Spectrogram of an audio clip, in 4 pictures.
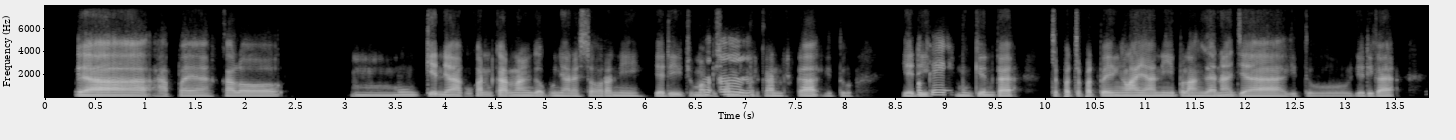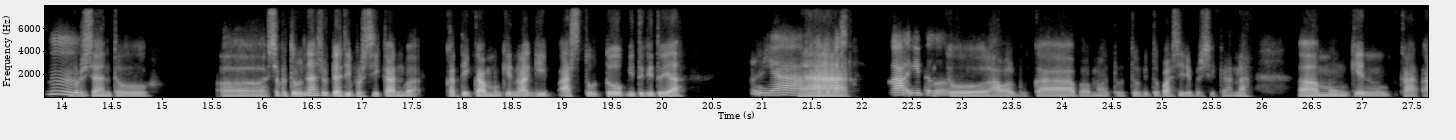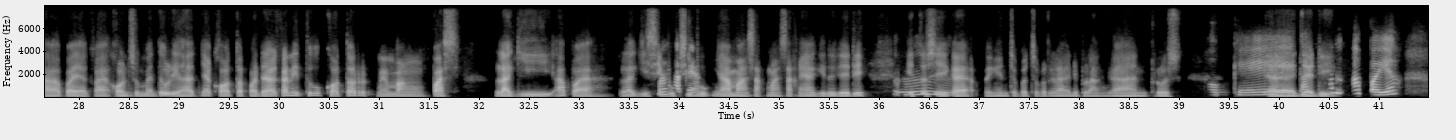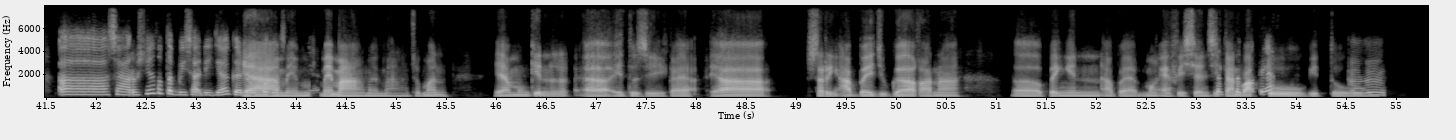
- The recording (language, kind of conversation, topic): Indonesian, unstructured, Kenapa banyak restoran kurang memperhatikan kebersihan dapurnya, menurutmu?
- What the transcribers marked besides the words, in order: other background noise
